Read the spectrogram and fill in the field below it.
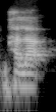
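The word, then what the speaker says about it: फल: Okay, there are many examples like Pala and Phala. I'm just briefly telling like that, and also Stamba and Stambha. These, Stambha. Okay. these mean Okay. a lot different when it is not pronounced correctly, and hence, so we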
